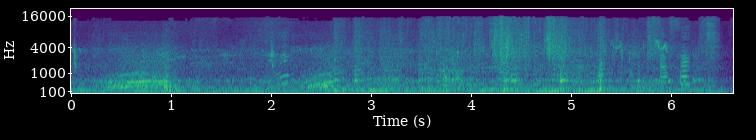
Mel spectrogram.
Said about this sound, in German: Okay. Ein bisschen nach rechts mit dem Strahlruder.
